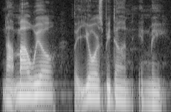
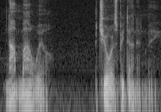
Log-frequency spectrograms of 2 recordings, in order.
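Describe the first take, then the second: First: Said in the usual way. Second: Softer, lower, nearly whispered; hushed prayer. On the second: Shown as a demonstration. Jesus praying in Gethsemane, softer fading whisper. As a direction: let the prayer fade to a breath. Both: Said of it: "three times".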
